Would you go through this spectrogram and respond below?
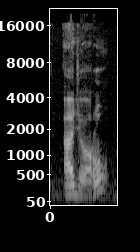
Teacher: فَلَهُ أَجْرُهُ، جیم کے اوپر سکون ہے اس لیے حمزہ کو جیم کے ساتھ ملائیں گے اور جیم کے اوپر قلقلہ ہوگا. اجرو، را کو پر پڑھیں گے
